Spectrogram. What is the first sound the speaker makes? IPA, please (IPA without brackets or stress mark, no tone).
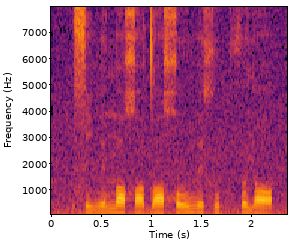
s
